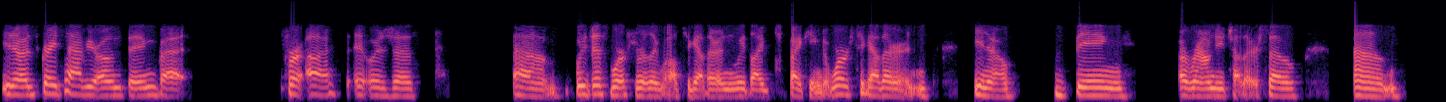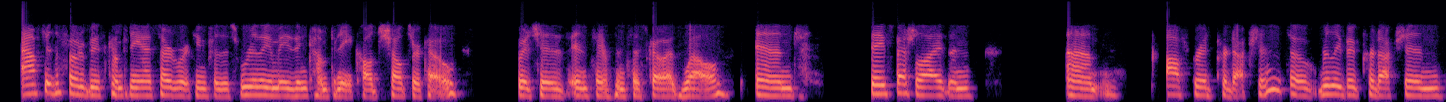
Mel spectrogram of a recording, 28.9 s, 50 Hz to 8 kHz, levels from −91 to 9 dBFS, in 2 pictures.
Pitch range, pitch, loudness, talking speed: 170-195 Hz, 180 Hz, -18 LUFS, 150 wpm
